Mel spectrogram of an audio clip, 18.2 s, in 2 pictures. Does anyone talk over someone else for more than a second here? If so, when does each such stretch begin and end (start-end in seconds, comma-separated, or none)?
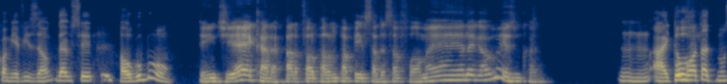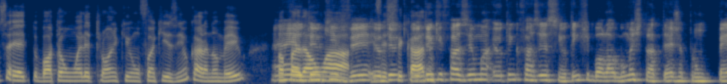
12.5-14.6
